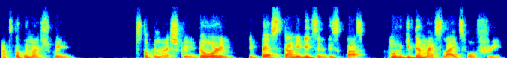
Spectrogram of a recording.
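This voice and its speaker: A man's voice: on the low side, normal speed, husky, muffled recording. A man teaching a class over a video call, repeating his phrases for emphasis. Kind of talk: online class lecture.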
